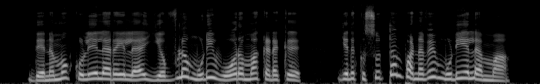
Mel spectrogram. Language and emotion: Tamil, disgusted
